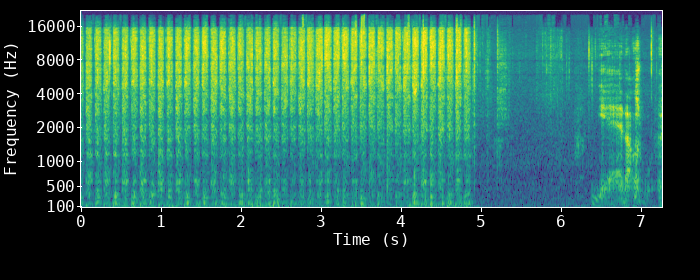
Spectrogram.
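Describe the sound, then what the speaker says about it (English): Sandpaper rubs back and forth in quick, rhythmic strokes on a small part for a radio-controlled Mystery Machine model, loud and close, then stops as quieter handling noises follow. "I think I'll use sandpaper for that"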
